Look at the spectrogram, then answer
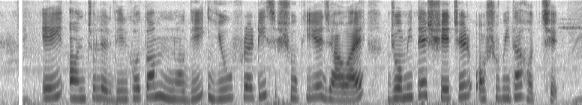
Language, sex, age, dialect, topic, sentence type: Bengali, female, <18, Rajbangshi, agriculture, question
